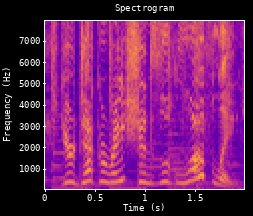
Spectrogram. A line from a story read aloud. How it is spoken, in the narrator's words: Daisy exclaims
